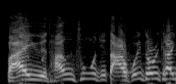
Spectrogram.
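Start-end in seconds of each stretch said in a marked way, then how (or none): none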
